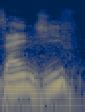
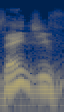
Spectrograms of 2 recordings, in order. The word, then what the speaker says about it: Zangief: is a gully dude I just learned that zangie is called Zangief like from Street Fighter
